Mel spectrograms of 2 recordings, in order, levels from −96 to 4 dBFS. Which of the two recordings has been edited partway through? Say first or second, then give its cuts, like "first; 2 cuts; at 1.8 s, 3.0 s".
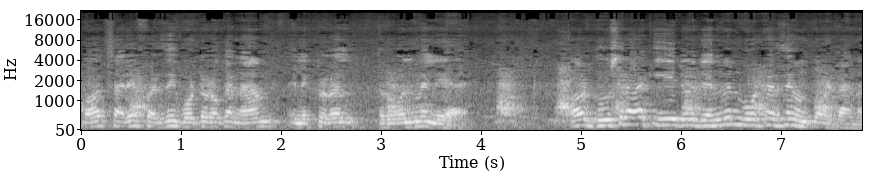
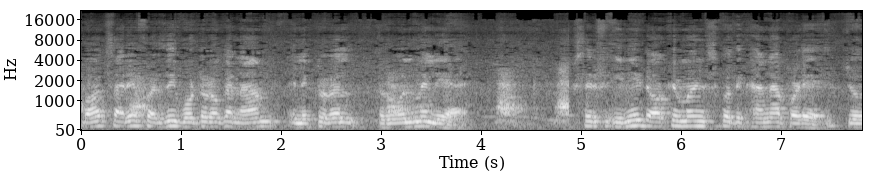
second; 1 cut; at 4.9 s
